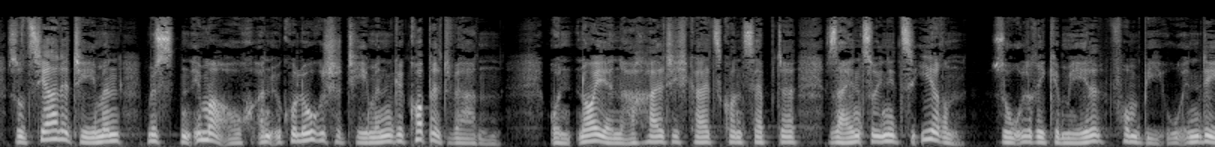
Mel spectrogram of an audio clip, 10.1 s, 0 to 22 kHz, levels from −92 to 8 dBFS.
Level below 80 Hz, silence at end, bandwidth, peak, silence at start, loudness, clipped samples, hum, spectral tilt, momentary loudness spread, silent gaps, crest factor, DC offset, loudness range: -60 dBFS; 0 s; 13.5 kHz; -2 dBFS; 0.05 s; -20 LUFS; under 0.1%; none; -4 dB/octave; 10 LU; none; 20 dB; under 0.1%; 4 LU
